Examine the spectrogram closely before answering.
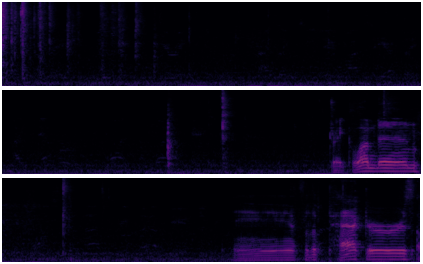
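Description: Trading cards click and slide against each other as they are shuffled.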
